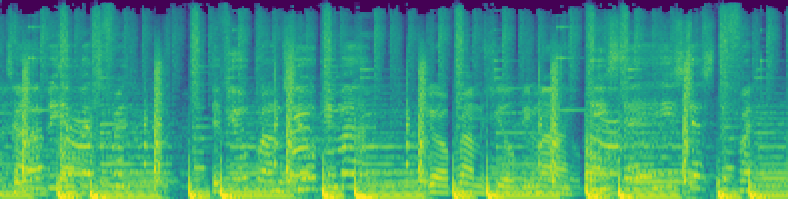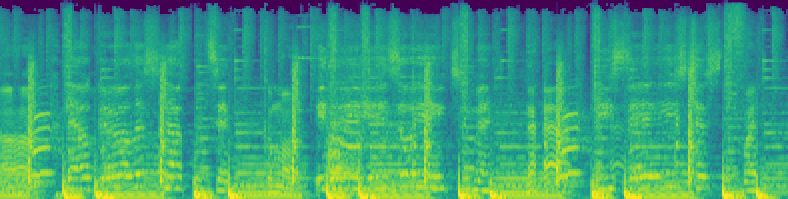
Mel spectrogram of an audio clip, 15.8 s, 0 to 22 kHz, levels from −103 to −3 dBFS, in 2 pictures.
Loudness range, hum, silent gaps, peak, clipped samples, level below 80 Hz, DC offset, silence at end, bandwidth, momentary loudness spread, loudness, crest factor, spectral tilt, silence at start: 1 LU; none; none; 0 dBFS; 0.2%; -14 dBFS; under 0.1%; 0 s; over 20 kHz; 4 LU; -11 LUFS; 10 dB; -5 dB/octave; 0 s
